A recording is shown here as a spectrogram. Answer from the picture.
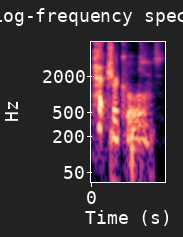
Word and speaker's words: petrichor: Is it petrichor?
